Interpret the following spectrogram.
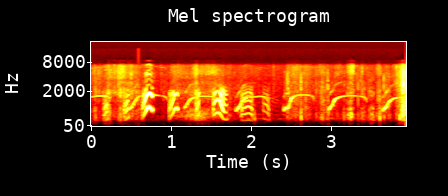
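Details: Puppy named Tommy crying: a run of high, arching whines and short yelps, some rising then falling, repeated about once a second with brief gaps.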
